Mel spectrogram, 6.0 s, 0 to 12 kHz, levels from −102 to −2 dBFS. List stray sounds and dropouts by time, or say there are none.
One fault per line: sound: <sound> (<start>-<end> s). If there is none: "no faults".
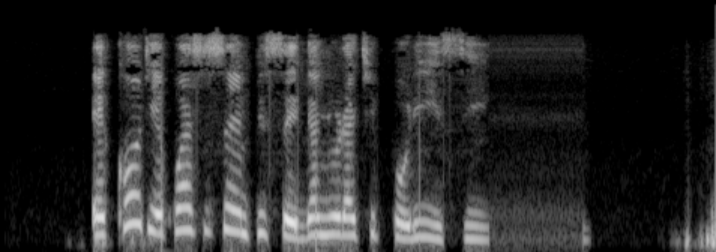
no faults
